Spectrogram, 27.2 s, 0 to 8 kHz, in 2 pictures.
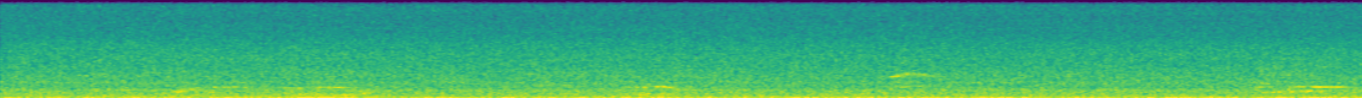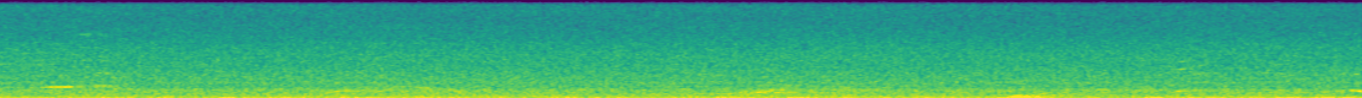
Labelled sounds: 6.5	6.8	humpback whale, 0.80 to 1.0 kHz
8.9	9.3	humpback whale, 1.7 to 2.1 kHz
13.1	13.5	humpback whale, 0.86 to 1.0 kHz
14.1	14.4	humpback whale, 0.90 to 1.1 kHz

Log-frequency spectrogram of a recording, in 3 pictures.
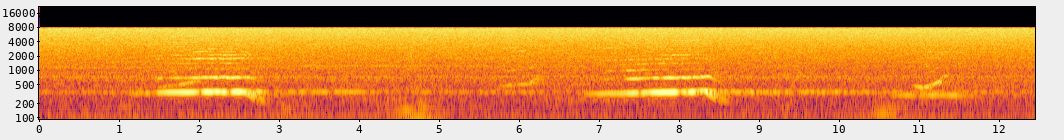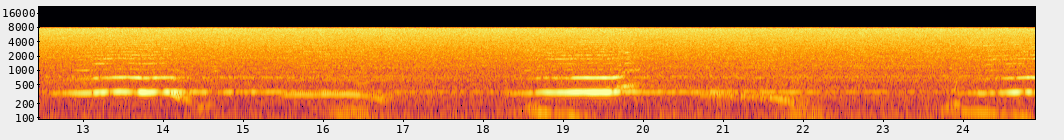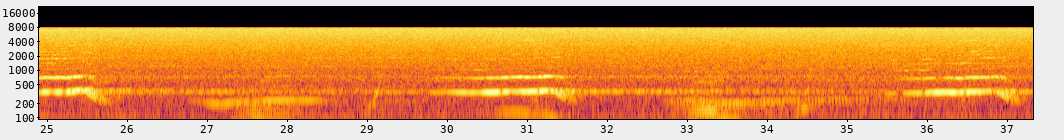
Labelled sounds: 1.8	2.5	humpback whale, 1.6 to 2.2 kHz
7.3	8.2	humpback whale, 0.93 to 2.2 kHz
13.1	13.9	humpback whale, 1.3 to 2.1 kHz
18.8	19.2	humpback whale, 1.7 to 1.8 kHz
19.7	20.0	humpback whale, 0.80 to 1.1 kHz
24.6	25.2	humpback whale, 1.7 to 1.8 kHz
36.4	36.9	humpback whale, 1.8 to 4.4 kHz

